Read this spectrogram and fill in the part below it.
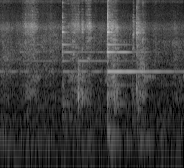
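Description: A utensil mixes spiced masala potatoes in a bowl, producing a few quiet clinks and scrapes against the bowl at uneven intervals, with no voices.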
